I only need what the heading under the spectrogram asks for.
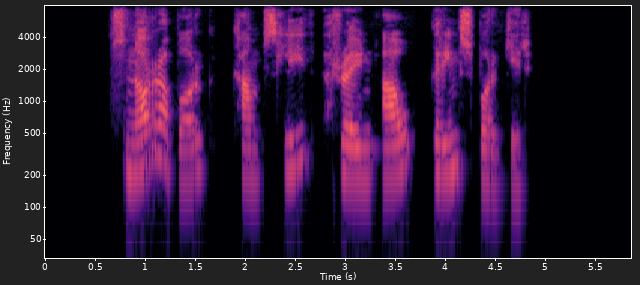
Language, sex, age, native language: Icelandic, female, 40-49, Icelandic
